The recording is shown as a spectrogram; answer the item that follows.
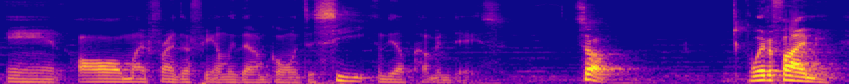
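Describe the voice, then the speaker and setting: A man's voice: medium pitch, expressive, brisk, soft background music. A man in his forties from Boston, hosting a solo podcast in a candid, reflective and profane way. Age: 40s. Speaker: podcast host.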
